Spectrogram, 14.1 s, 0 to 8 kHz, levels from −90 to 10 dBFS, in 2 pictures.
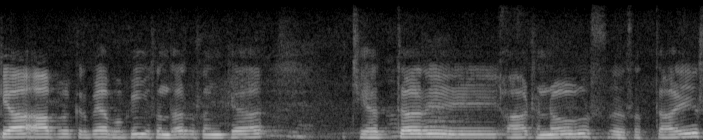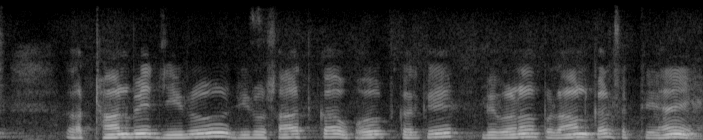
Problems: constant background noise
